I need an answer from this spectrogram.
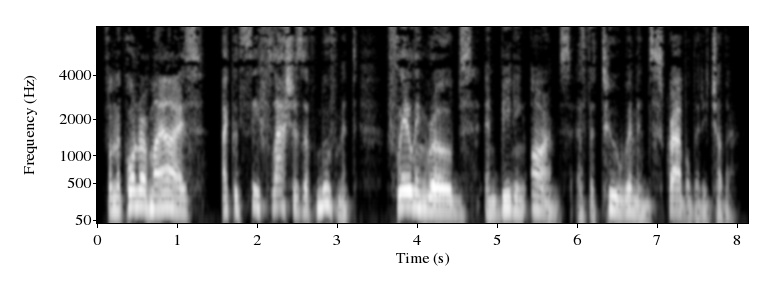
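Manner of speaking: ordinary delivery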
